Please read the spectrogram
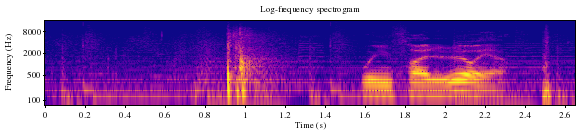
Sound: mat rattles

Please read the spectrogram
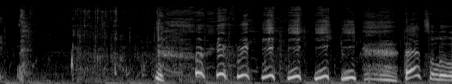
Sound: laughing

